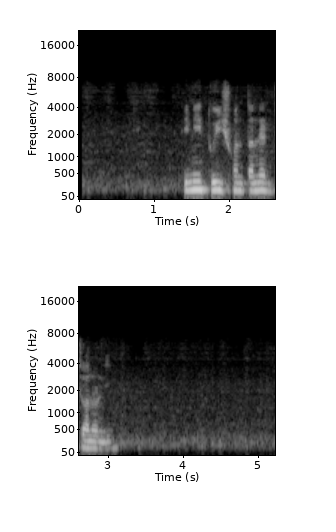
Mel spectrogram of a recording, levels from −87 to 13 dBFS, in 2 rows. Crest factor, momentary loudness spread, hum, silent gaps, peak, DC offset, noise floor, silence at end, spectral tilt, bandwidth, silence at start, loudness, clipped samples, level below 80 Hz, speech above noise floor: 18 dB; 11 LU; none; none; -2 dBFS; under 0.1%; -49 dBFS; 2.1 s; -8 dB/octave; 6.8 kHz; 1.4 s; -17 LUFS; under 0.1%; -56 dBFS; 34 dB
